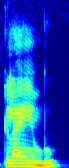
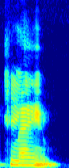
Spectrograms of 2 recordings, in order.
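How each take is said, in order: First: The word ends with an audible B sound. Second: The word ends in M with no B sound. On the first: The speaker calls it wrong. "not climb" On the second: The speaker calls it right. "But it should be climb"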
